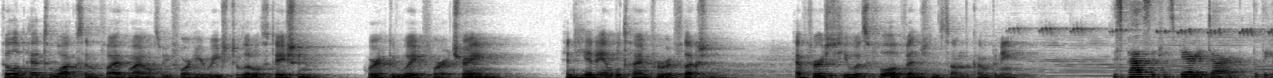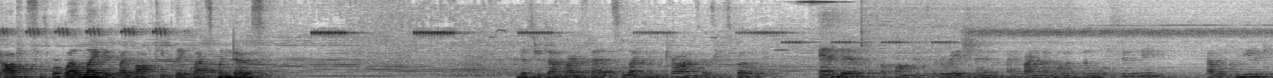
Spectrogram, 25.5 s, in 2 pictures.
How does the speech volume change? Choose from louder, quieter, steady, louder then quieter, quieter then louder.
quieter.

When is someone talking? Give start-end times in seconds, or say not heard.
0.0-10.2, 11.1-15.5, 17.9-25.4.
